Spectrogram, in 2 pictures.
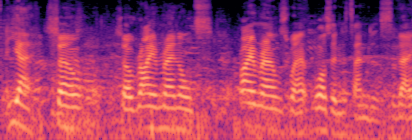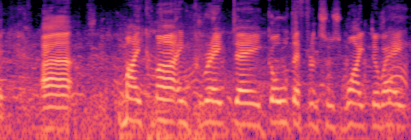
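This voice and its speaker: A podcast host runs a casual post-match show, chatting and reading listener comments aloud. His hoarse, cracking voice sits high and moves slowly, and his talk rambles with plenty of fillers and restarts. Crowd noise can be heard.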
